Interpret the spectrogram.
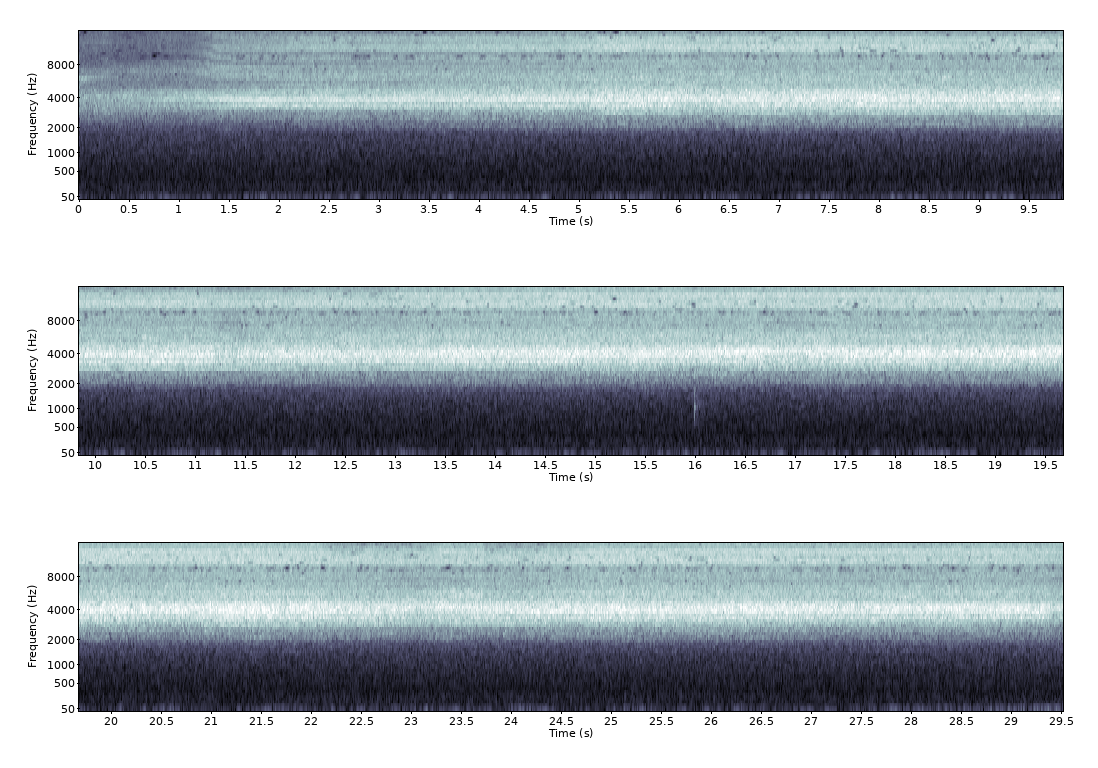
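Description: Steady rain: an even, high hiss that swells up over the first two seconds and then holds steady.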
